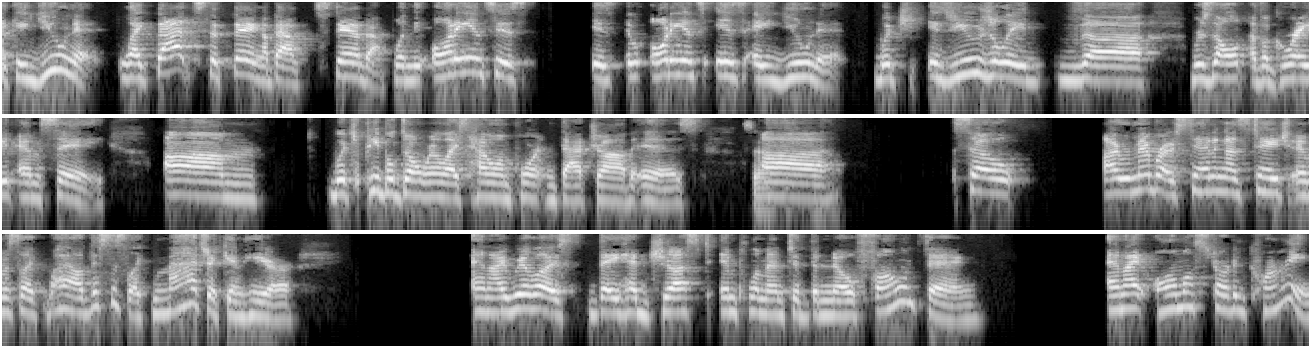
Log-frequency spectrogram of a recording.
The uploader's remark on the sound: Willing to talk to me during quarantine over Zoom.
